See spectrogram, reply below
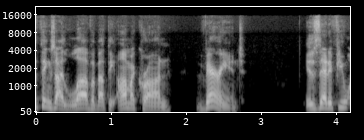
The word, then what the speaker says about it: Omicron: And Omicron is that really short one.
